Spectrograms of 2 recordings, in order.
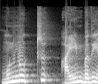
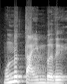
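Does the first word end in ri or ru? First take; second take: ru; ri. First: The first word ends in ru. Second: The first word ends in ri. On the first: This is the proper traditional pronunciation. The speaker calls it right. "முறைப்பட ஒலிப்பதில்லை" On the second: This is how people commonly say it. The speaker calls it wrong. "மாறாக முன்னூற்றி ஐம்பது என்றுதான் கூறுகின்றோம்"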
